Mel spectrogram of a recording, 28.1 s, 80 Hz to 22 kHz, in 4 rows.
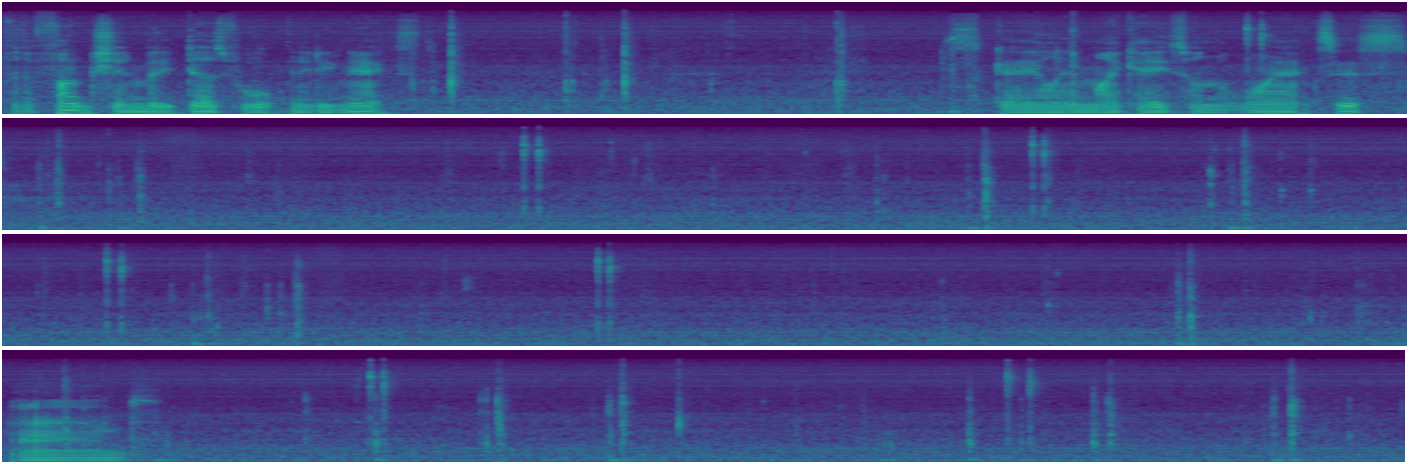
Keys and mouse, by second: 0.0 s, 2.1 middle click, 4.0 middle click, 5.4 s, 7.9 s, 12.5 e, 15.2 e, 15.2 s, 15.3-17.2 drag, 15.6 s, 18.8-20.6 drag, 20.6 f, 23.6-24.8 middle drag, 24.8 f.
